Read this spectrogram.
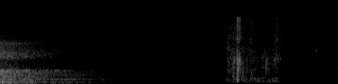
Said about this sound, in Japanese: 今ちょっとチャックの音が聞こえたかもしれないけど、申し訳ありません。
